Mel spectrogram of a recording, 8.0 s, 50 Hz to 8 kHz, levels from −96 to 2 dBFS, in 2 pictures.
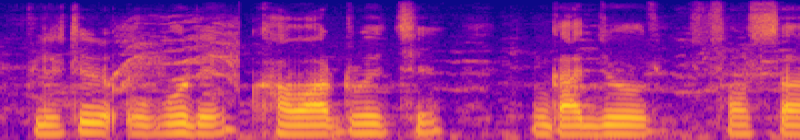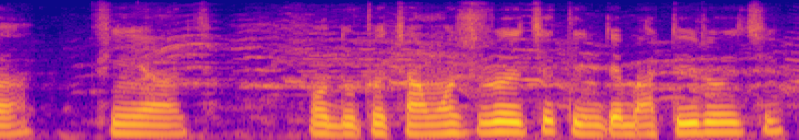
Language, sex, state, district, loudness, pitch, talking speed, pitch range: Bengali, male, West Bengal, Dakshin Dinajpur, -16 LUFS, 145 Hz, 105 wpm, 140-160 Hz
